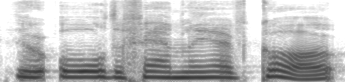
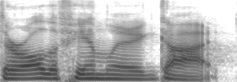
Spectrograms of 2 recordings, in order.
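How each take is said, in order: First: It is said in a put-on English accent. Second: It is said in the speaker's usual accent. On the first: The speaker calls it right. "probably really nice like that" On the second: The speaker calls it wrong. "probably not like that"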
